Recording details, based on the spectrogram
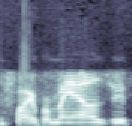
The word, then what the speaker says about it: fibromyalgia: Oh, you're very welcome, Lauren, and thanks so much for taking an interest in fibromyalgia, because it's often overlooked.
